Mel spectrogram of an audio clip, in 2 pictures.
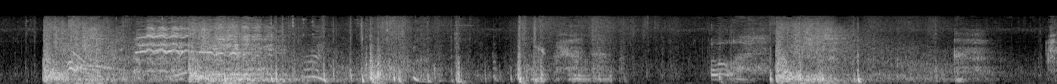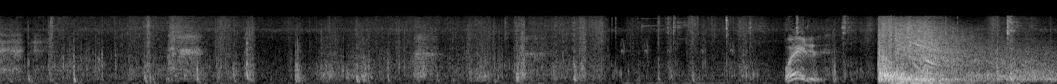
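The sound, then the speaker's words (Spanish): A horse whinnies loudly amid gunshots as riders come under fire in a film scene. Sharp blasts of gunfire and shrill neighing recur over shuffling movement and hoof noise, with brief voices. “Están disparándonos. Sí. Rayos. ¿Te hirió? No, protegí mi cabeza al caer del caballo.”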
